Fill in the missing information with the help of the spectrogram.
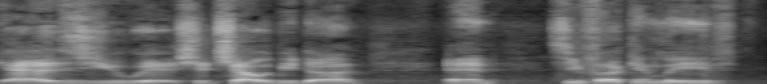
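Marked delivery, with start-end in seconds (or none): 0.0-1.8 slow, ominous, a touch more sinister. Retelling a character agreeing to carry out a plan: put-on sinister tone. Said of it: "she says it a little more sinister".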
